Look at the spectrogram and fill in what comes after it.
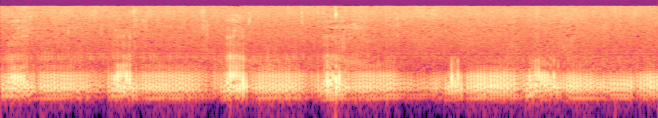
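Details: Bobcat purring: a steady, low rumbling purr that pulses continuously in rhythmic inhale and exhale cycles about every one to one and a half seconds, with faint clicks and handling noise.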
